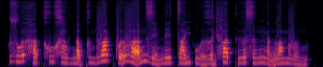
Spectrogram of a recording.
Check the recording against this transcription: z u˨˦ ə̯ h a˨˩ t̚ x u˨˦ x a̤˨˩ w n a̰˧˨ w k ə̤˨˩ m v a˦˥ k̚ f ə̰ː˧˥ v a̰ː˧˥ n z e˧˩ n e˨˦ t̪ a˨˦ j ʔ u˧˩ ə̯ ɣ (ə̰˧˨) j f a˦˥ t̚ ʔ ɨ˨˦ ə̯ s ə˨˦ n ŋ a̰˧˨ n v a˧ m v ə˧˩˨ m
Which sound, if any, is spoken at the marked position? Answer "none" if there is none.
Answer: ə̰˧˨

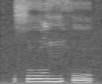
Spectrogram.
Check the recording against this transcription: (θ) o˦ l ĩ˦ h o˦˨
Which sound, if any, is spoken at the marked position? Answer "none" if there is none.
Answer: θ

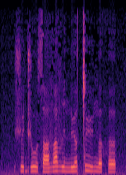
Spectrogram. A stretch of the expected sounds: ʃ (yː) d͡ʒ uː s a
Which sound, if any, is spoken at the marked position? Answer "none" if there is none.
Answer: y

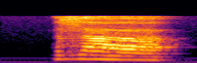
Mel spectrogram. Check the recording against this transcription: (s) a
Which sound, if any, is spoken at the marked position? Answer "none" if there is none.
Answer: z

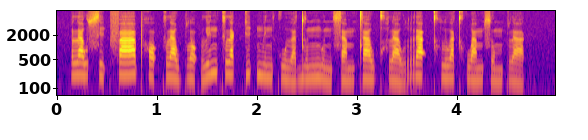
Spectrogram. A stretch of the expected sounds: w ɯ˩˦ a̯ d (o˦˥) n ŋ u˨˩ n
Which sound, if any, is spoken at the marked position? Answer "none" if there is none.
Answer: u˦˥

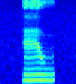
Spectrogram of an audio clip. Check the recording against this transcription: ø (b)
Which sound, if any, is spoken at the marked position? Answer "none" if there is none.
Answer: w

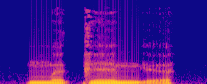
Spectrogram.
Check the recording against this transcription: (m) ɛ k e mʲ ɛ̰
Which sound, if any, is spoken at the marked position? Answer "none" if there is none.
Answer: m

